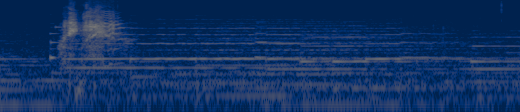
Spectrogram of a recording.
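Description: Agitated cats meow in the video game Genshin Impact: one loud, drawn-out meow near the start, then a quiet backdrop of steady game music with no further calls.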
